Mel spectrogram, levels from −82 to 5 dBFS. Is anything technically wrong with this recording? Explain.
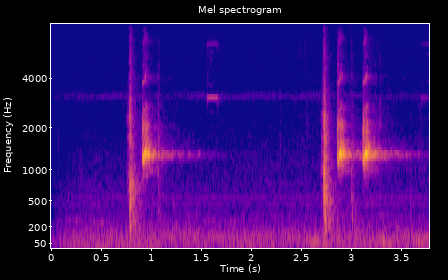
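No, nothing is technically wrong.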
